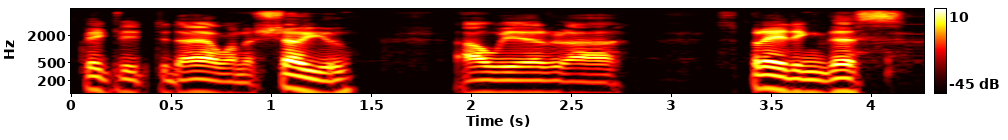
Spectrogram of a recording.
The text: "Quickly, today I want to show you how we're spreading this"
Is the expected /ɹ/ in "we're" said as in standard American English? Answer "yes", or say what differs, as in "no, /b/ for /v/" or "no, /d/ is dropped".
yes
